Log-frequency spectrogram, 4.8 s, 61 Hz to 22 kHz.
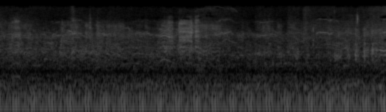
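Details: Adélie penguins at their Paulet Island breeding colony in Antarctica, 1 February 2019: continuous crowded chatter of raspy calls from many birds, with a loud low-pitched rumble underneath throughout.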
